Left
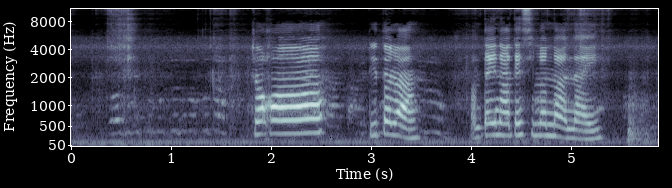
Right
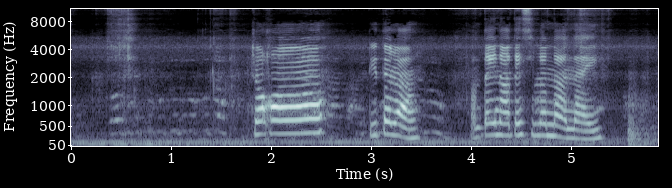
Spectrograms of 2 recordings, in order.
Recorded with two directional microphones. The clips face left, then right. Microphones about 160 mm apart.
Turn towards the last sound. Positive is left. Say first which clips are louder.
# right 1 dB
turn(degrees=-5)  # may be behind; listen again after turning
